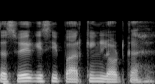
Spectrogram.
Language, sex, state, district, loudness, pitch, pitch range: Hindi, male, Jharkhand, Ranchi, -17 LUFS, 130 Hz, 120-145 Hz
